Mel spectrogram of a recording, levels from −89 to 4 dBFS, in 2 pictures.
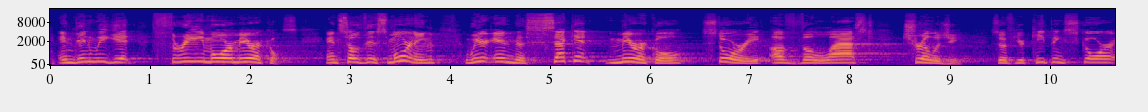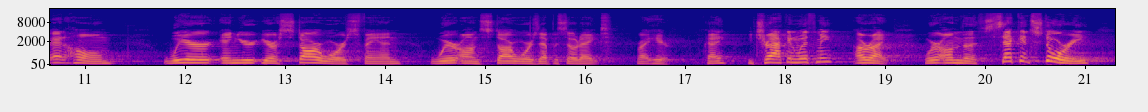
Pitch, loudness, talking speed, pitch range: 200 Hz, -28 LUFS, 160 wpm, 155-235 Hz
